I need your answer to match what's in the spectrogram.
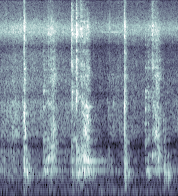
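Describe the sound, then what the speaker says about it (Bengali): Rice with turmeric, chili powder and cumin gets stirred in a pan, a spoon scraping and clinking in irregular strokes over a soft, steady sizzle, with no talk. "এটা ভালো করে মিক্স করে নেব।"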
